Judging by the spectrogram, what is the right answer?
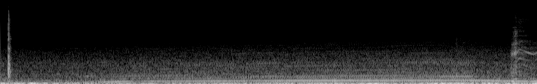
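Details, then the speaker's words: New Toyota Prius, 2.0L naturally aspirated four-cylinder with CVT, at full throttle while overtaking: the engine climbs to one steady droning note and holds it as speed builds; normal constant-rev CVT behaviour. "I guess you get used to it after a while, but I just wish it didn't do that. It's the only thing. It's like you're revving it when it's stationary."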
